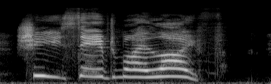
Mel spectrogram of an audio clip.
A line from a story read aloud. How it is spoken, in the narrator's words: The knight shouted over the crowd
